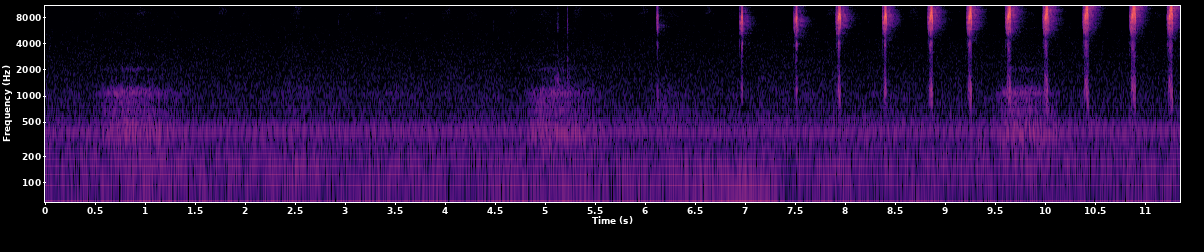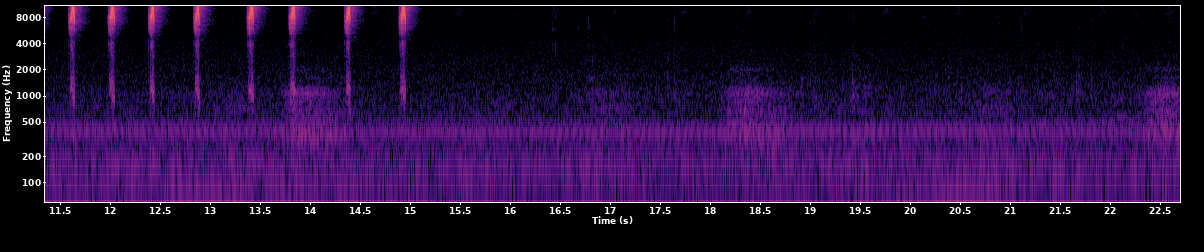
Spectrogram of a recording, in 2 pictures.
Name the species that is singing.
Eupholidoptera smyrnensis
